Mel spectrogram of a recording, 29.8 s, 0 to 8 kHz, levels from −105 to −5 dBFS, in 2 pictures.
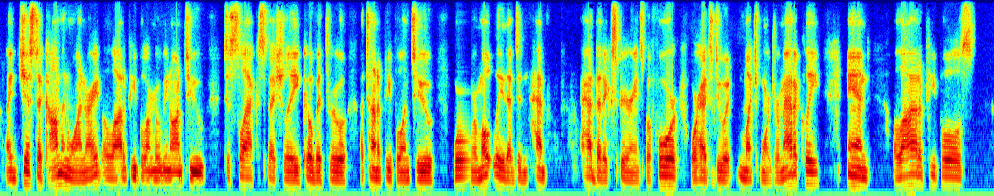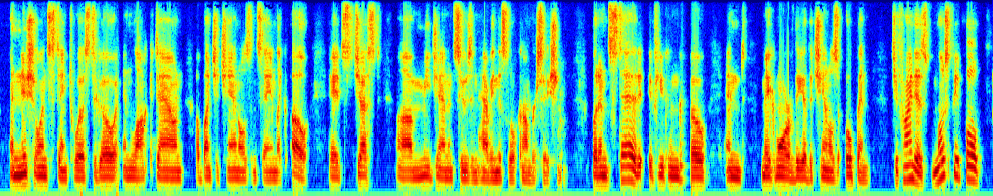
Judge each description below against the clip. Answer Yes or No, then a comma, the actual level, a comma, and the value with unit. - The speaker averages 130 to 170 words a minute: No, average, 185 wpm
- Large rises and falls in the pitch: No, average, 2.8 semitones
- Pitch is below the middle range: Yes, very low, 95 Hz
